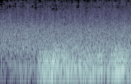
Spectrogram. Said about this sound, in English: Thunderstorms now replaced the sound of rockets, even if only briefly.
